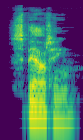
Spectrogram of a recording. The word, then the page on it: spouting: Australian English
